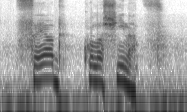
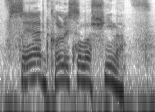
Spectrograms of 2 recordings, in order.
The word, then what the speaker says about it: Sead Kolašinac: Sead Kolašinac. – There. – Oh. – Sead Kolašinac.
